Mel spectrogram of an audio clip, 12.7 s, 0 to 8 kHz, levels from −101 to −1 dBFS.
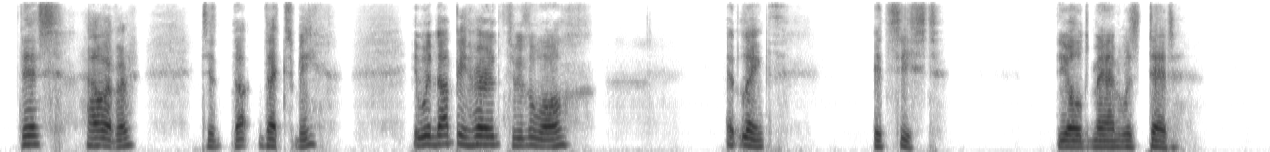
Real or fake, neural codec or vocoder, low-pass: fake; codec, 16 kHz, 4 kbps, FreqCodec, smaller model; 7.2 kHz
